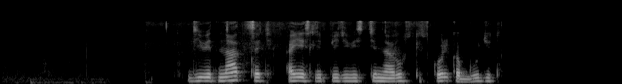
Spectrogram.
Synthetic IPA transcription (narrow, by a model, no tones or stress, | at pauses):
dʲɪvʲɪt̪nat̪sɨtʲɐjesʲlʲɪpʲɪɾʲɪvʲɪsʲtʲinɐɾuskʲɪskolʲkəbudʲɪt̪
